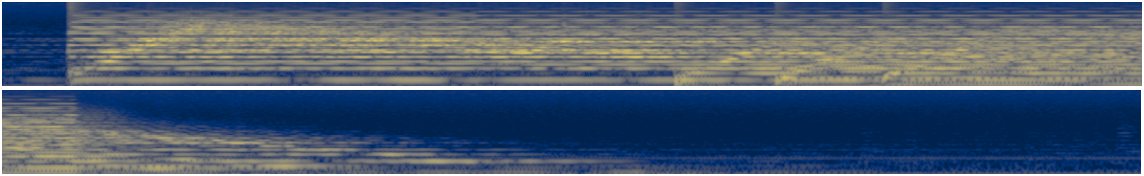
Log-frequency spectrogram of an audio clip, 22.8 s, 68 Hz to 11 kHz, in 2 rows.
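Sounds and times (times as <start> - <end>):
synthesizer parts: 0.0 - 17.2.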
